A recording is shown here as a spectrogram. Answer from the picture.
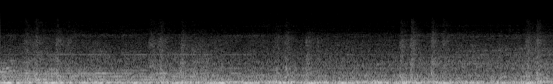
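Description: Model train running along the track, heard from a camera riding on it: a steady low rumble of wheels and motor with occasional faint clicks.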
